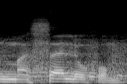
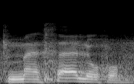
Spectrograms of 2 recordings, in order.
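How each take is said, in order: First: The middle consonant is an 's' sound. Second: The middle consonant is a 'th' sound. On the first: The speaker calls it wrong. "bukan masaluhum" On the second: The speaker calls it right. "Mathaluhum, ... ujung lidah berada di ujung gigi sebelah atas"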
